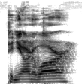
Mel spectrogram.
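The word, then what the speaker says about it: Pinot noir: it's a red wine pinar noir that's how you pronounce it i'm not a big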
